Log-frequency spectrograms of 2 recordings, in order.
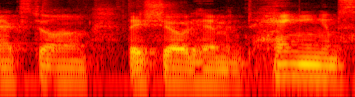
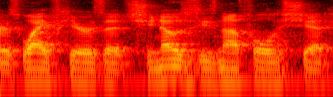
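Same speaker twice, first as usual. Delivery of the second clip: ordinary delivery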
